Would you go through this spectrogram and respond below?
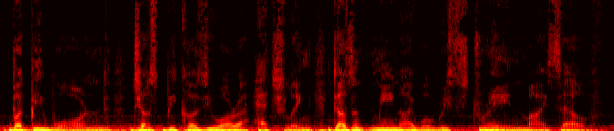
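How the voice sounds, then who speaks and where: An extremely low, gravelly voice for a proud lizardfolk assassin trainer in a fantasy game. He speaks slowly and formally, with stern, hardened authority. Loud music plays behind him. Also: big pitch swings, exaggerated voice. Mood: stern, menacing. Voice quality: gravelly, growling. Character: hard, proud male Argonian reptilian assassin combat trainer. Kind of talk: fantasy game character dialogue.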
